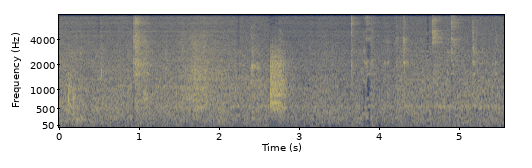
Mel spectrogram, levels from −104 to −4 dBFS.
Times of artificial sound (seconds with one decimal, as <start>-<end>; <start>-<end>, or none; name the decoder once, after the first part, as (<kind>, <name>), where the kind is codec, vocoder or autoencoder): 0.0-2.3 (autoencoder, DAC-VAE); 2.7-4.2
